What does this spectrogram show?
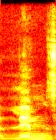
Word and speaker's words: limb: So her limbs are failing. Now, a limb, watch out for that silent B because it's spelled L-I-M-B, but we don't say limb, we say limb.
